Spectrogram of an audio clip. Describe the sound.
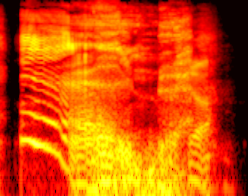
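A single loud vocal imitation: a high, wailing baby-like cry that slides down and roughens into a low, raspy wolf-like growl over about two seconds, then cuts off.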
